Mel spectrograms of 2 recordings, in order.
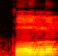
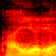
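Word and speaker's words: dairy: 그래서 극단적으로 뜨거운 날씨에 데일리 프로덕트. 발음 잘해라 이거. 다이어리 아니야. 데일리야.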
